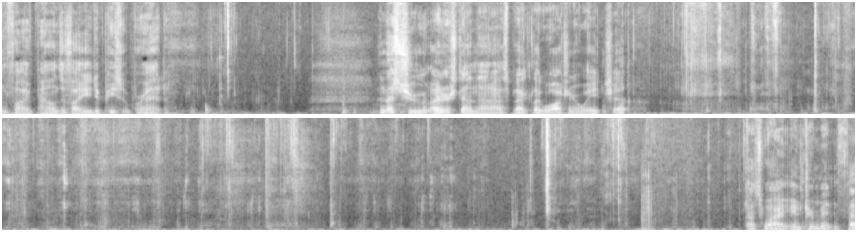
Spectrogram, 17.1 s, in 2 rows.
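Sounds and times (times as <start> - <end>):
person chewing crunchy sandwich: 1.6 - 3.6, 6.2 - 16.0.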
